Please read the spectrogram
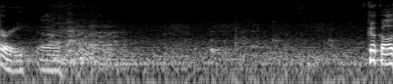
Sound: laughter

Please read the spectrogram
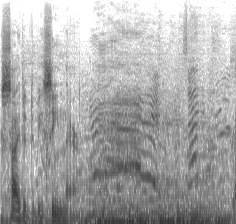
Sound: screaming

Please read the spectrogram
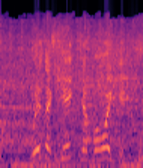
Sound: crowd booing

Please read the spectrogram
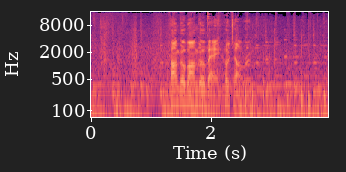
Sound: footsteps on wooden pier, then sand; footsteps on wooden floor

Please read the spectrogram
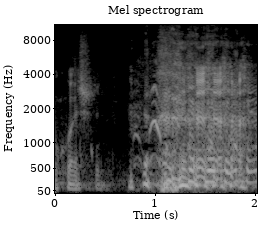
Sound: laughter

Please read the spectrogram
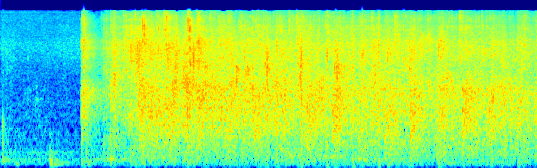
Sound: audience applauding

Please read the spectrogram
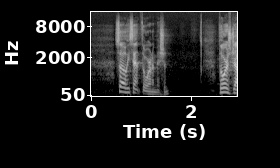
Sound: audience: Excited

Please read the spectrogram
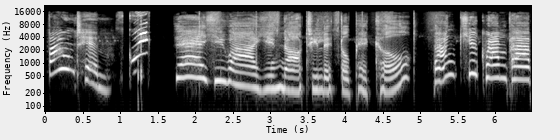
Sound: squeaking

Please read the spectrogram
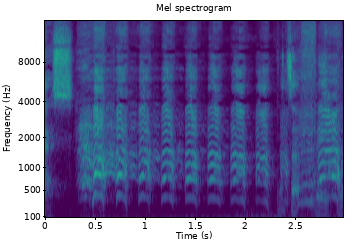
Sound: laughs

